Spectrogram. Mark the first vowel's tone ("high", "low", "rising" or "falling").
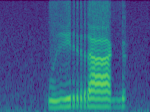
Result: rising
